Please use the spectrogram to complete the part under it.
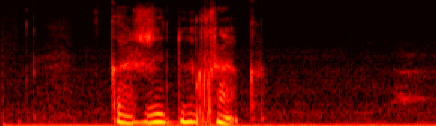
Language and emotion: Russian, angry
